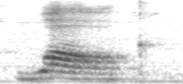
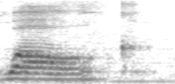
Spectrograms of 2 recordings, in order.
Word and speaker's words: walk: Walk. Actually, we don't say walk, we say walk. Okay. So just the spelling is like that, but it's the verb walk.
